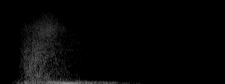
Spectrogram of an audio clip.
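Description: A single whoosh sound effect for the logo reveal: a swell of airy noise over a low rumble, fading away after about a second.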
